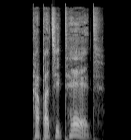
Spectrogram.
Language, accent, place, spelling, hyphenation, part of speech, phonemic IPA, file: German, Germany, Berlin, Kapazität, Ka‧pa‧zi‧tät, noun, /ˌkapat͡siˈtɛːt/, De-Kapazität.ogg
- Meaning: 1. capacity 2. capacity: capacity, capability; spoons 3. capacitance 4. a highly skilled expert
